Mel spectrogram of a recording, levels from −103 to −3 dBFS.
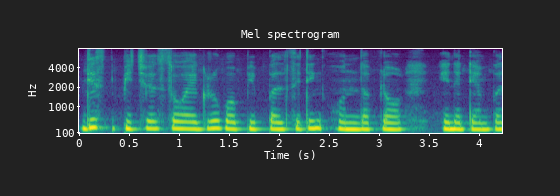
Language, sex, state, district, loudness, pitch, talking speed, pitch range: English, female, Arunachal Pradesh, Lower Dibang Valley, -14 LUFS, 240 Hz, 200 wpm, 230-250 Hz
